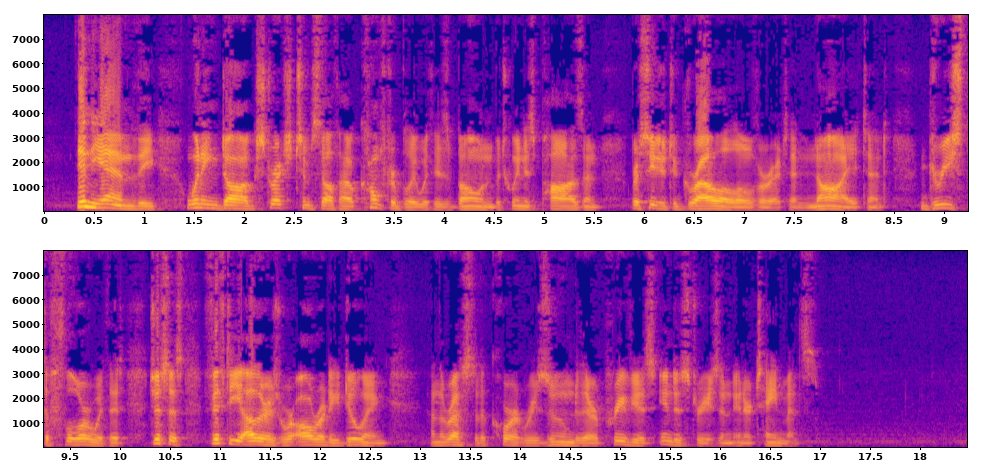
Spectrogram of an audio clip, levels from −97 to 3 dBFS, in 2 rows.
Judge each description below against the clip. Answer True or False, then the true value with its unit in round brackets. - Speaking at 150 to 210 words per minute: True (160 wpm)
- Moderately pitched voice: False (110 Hz)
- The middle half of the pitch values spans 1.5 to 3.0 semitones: False (4.4 semitones)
